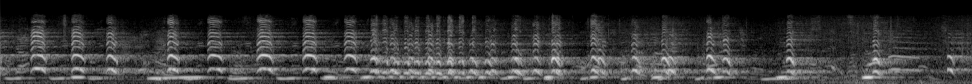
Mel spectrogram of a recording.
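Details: Dense, overlapping calling from two captive siamangs showing off at Dubbo zoo: rapid strings of arched barks with low droning hoots, thinning later into more spaced ringing notes.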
